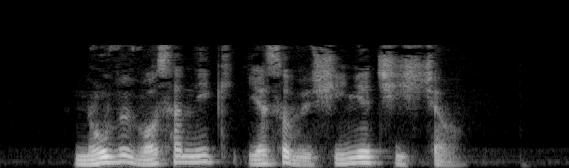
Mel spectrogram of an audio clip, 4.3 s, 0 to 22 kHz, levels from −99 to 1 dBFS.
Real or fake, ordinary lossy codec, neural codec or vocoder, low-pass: real; MP3, 48 kbps; none; 7.2 kHz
